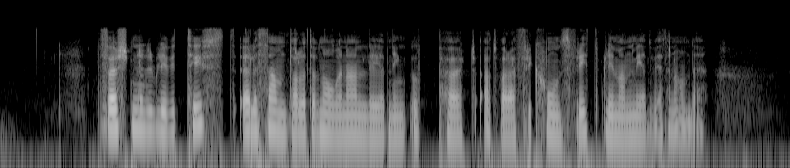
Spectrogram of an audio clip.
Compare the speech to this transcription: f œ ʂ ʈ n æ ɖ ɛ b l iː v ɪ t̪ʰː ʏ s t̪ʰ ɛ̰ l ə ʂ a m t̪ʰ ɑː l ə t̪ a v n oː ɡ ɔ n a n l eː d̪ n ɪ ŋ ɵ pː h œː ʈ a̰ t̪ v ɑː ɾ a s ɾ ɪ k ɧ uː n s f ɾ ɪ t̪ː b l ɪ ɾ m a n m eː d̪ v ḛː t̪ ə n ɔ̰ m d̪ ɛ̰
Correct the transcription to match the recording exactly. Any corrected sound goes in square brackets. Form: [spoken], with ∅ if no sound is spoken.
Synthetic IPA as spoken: f œ ʂ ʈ n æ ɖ ɛ b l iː v ɪ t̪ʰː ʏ s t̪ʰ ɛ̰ [lː] ə ʂ a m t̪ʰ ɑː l ə t̪ a v n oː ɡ ɔ n a n l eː d̪ n ɪ ŋ ɵ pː h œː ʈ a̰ t̪ v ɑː ɾ a [f] ɾ ɪ k ɧ uː n s f ɾ ɪ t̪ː b l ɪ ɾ m a n m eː d̪ v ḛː t̪ ə n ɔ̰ m d̪ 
